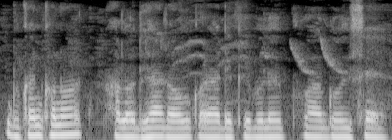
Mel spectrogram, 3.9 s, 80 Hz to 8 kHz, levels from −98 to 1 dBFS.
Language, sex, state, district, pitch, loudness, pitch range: Assamese, male, Assam, Sonitpur, 135 Hz, -17 LUFS, 130-145 Hz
